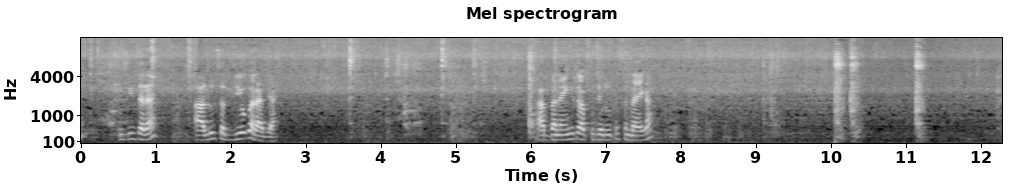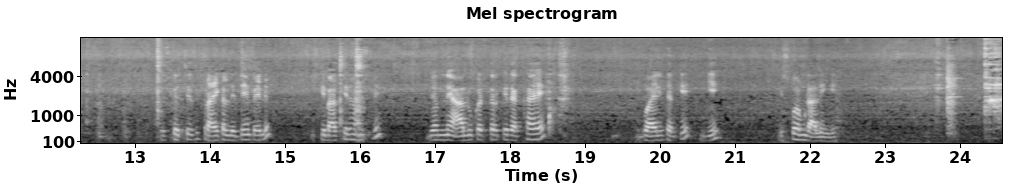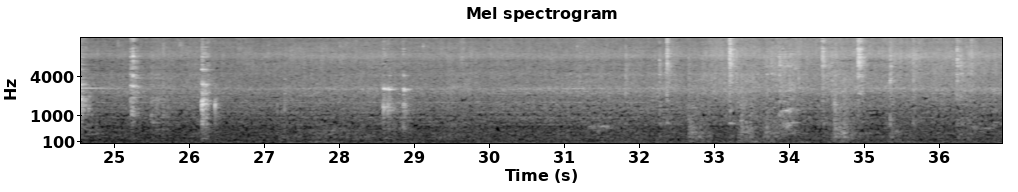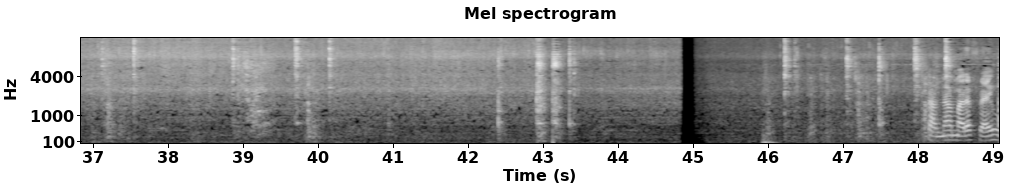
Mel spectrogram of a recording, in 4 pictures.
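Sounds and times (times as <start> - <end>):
food sizzling in hot oil: 0.0 - 49.0
utensil stirring against a pan: 31.4 - 41.1.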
